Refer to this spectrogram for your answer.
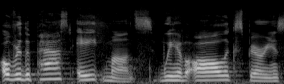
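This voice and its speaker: Speaking at a fairly slow pace in a General American accent, a woman uses an ordinary speaking voice with lively intonation. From US, raised from age seven; also Philippines. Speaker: broadcast journalist, event host. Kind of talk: scripted event hosting. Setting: virtual conference broadcast. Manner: formal.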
